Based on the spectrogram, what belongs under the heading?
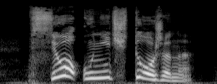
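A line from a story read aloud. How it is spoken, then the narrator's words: Terrified yelling. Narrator (Russian): заорала на него сестра ужас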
